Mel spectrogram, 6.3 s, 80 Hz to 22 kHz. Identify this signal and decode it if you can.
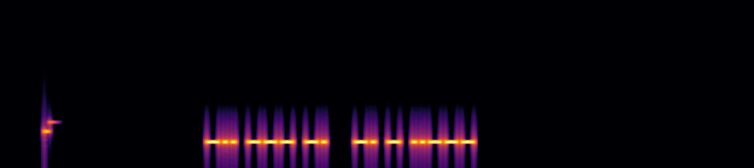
Morse code, heard as a keyed tone, about 34 wpm, 700 Hz. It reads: DON NT2
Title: CWT Exchange 35wpm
